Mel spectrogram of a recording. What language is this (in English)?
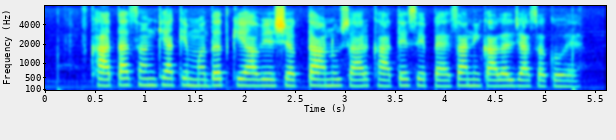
Magahi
